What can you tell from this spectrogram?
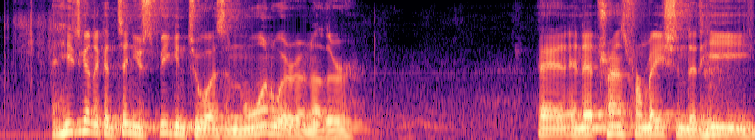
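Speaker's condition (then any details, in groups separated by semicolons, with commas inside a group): No condition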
